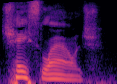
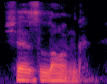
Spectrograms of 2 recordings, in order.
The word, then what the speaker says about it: chaise longue: In French, it would be chaise longue. Chaise. A-I is pronounced eh. Chaise longue.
